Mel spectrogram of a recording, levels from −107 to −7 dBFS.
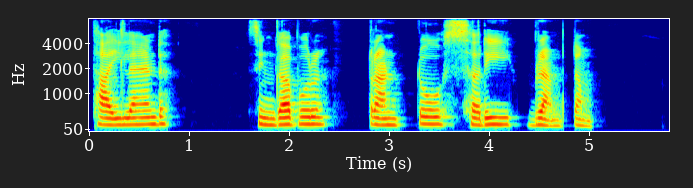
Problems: none marked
